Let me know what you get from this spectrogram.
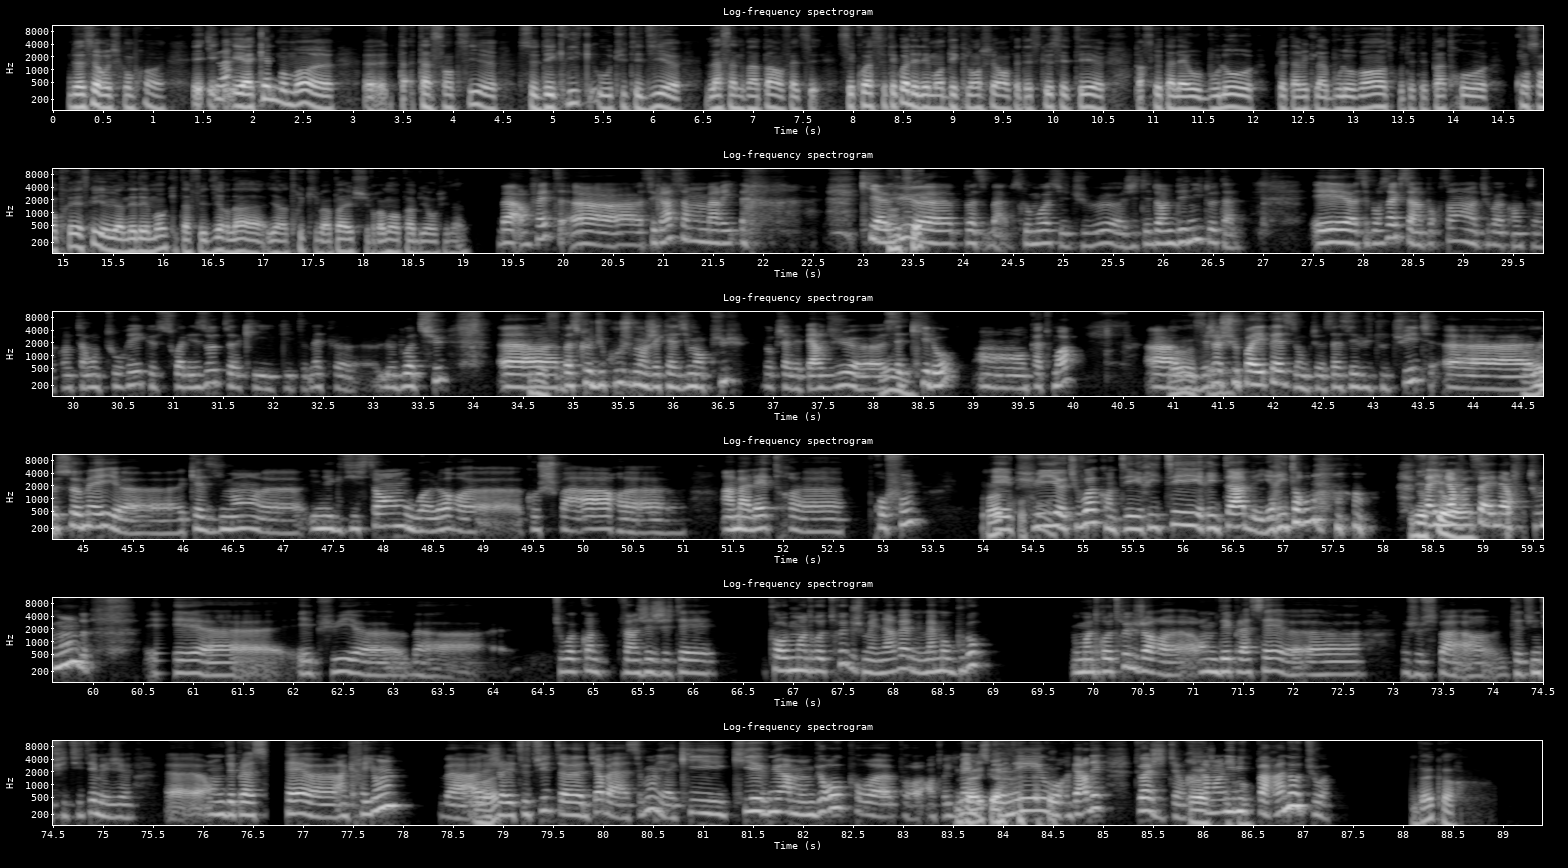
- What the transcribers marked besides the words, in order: tapping; chuckle; other background noise; stressed: "irritant"; chuckle; drawn out: "heu"; chuckle; stressed: "vraiment"
- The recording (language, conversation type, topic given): French, podcast, Parle-moi d’un moment où tu as vraiment grandi émotionnellement ?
